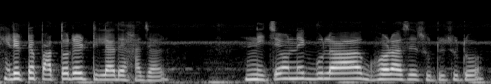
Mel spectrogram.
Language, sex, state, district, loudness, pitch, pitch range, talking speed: Bengali, female, Assam, Hailakandi, -16 LUFS, 230 Hz, 215-260 Hz, 145 wpm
